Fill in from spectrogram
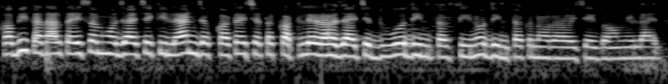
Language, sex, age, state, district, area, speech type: Maithili, female, 30-45, Bihar, Muzaffarpur, rural, spontaneous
